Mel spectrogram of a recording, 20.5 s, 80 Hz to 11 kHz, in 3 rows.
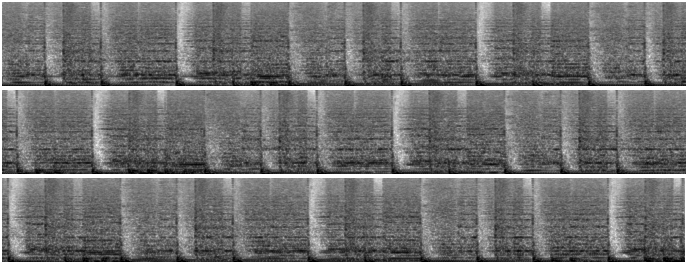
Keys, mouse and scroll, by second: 2.1 ctrl+z, 3.0 space, 3.9 click, 5.3 Right, 6.1 click, 6.8 Right, 7.7 click, 12.8 ctrl+z, 14.6 ctrl+z, 15.3 space, 15.7 click, 19.6 space, 20.1 click.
